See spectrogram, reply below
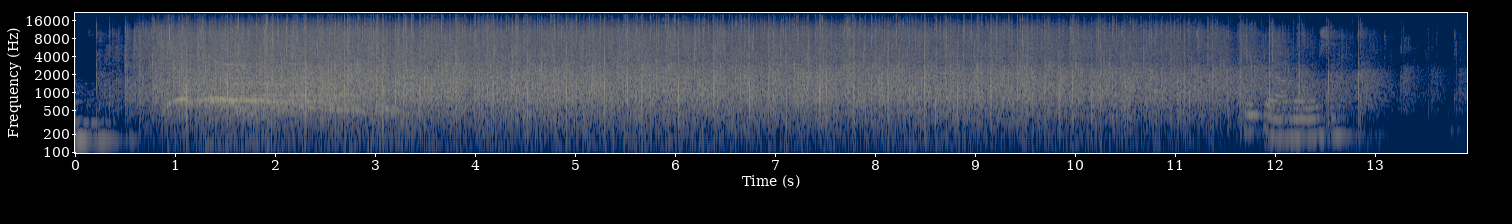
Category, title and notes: Sound effects > Human sounds and actions
Applause in a concert room. I recorded this with Tascam DR-40.
Applause, concert, handclaps, live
